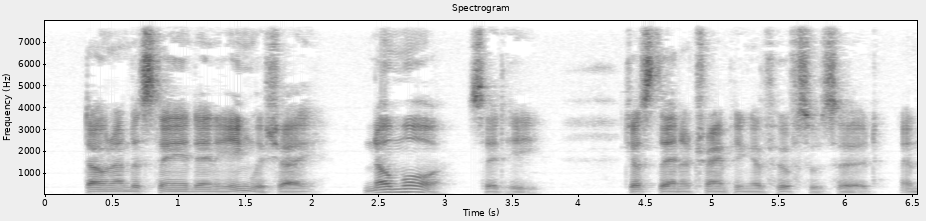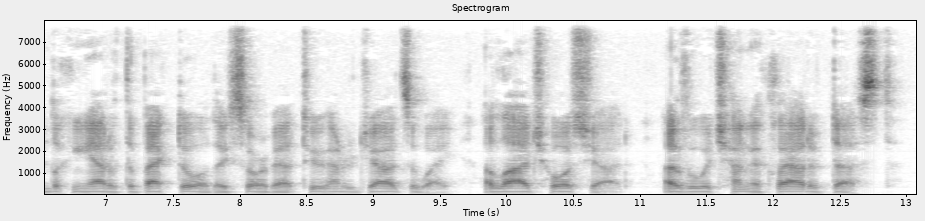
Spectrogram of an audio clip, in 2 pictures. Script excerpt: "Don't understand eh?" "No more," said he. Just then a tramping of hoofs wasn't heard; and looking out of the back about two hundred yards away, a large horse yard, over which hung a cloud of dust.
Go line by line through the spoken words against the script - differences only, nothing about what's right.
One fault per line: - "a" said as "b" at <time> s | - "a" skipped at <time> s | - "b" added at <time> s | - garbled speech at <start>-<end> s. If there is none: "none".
- "any English" added at 1.1 s
- "wasn't" said as "was" at 5.8 s
- "door they saw" added at 7.5 s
